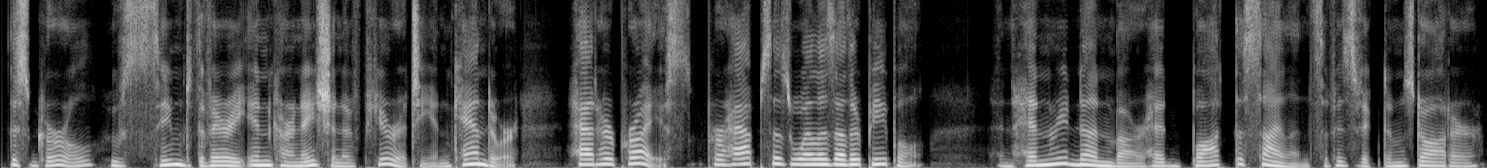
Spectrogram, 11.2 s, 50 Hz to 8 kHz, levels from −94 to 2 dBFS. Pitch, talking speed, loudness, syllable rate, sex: 195 Hz, 165 wpm, -16 LUFS, 5.0 syllables/s, female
